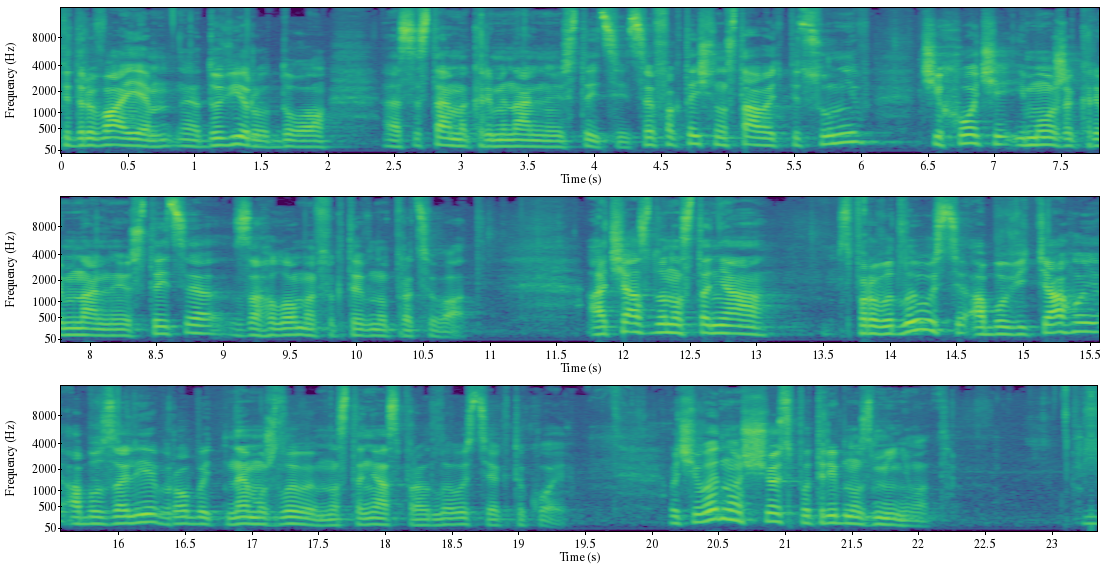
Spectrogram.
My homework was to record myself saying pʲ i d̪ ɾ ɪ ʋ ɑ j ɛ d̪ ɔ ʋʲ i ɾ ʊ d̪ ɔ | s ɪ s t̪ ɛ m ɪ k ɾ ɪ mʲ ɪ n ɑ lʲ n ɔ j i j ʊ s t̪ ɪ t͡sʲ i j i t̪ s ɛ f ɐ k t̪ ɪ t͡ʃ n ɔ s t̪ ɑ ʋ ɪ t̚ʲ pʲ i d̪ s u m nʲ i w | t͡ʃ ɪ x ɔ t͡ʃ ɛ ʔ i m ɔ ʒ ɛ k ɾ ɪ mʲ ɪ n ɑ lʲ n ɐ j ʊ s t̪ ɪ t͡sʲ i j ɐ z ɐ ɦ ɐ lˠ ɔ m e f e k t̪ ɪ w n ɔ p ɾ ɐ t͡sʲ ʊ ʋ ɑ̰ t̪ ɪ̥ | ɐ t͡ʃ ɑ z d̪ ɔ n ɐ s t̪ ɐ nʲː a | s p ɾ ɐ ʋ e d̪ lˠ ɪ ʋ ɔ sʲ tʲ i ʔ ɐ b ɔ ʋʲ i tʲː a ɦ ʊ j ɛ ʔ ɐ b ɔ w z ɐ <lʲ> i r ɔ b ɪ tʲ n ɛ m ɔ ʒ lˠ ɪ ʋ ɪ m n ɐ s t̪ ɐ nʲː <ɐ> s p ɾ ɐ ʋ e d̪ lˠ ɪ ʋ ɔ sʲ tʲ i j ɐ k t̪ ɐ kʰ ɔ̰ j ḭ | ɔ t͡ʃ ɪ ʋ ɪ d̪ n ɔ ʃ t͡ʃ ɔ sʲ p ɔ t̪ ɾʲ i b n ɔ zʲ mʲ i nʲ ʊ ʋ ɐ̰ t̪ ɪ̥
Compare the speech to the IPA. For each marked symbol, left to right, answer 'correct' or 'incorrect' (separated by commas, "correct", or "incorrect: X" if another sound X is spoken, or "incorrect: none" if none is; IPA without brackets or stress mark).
correct, incorrect: a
